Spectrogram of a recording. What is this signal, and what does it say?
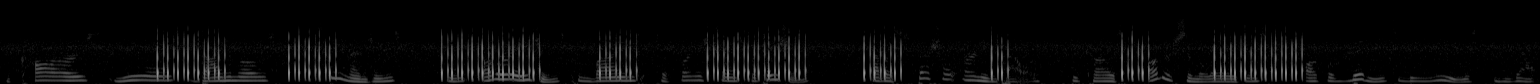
Pulse dialling, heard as clicks on a phone line, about 10 pulses a second, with hum and speech in English. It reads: 7 5 0 4 0 4 2 3 9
